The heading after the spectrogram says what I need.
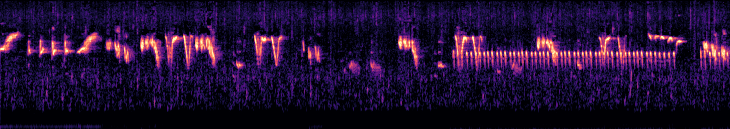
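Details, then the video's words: Horsfield's bush larks, male and female, singing for newly separated caged birds to settle: scattered high chirps and slurred notes, then a sustained buzzy trill with sharp accents. "Pancingan Branjangan Jantan Dan Betina"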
